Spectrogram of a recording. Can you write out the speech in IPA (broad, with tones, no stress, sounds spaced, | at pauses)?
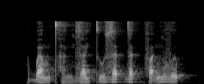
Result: ɓ a˧ m t̪ʰ a̤˨˩ ŋ z a˧ j t̪ u˧ z a˦˥ t̚ z a˦˥ k̚ f a̰˧˥ n v ə˦˥ p̚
